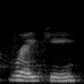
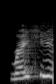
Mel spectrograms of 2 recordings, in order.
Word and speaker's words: Reiki: soon so let's talk first about what is raiki raiki is spelled r e k i so let's break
